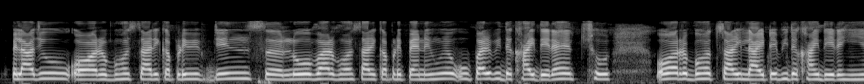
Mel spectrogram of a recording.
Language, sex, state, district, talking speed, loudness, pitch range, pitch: Hindi, female, Chhattisgarh, Korba, 210 wpm, -13 LUFS, 235-255 Hz, 245 Hz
